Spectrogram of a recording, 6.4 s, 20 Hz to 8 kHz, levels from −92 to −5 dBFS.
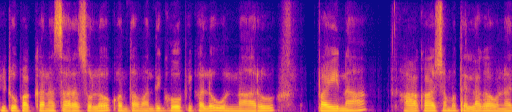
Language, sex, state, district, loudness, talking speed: Telugu, male, Telangana, Hyderabad, -18 LUFS, 95 wpm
